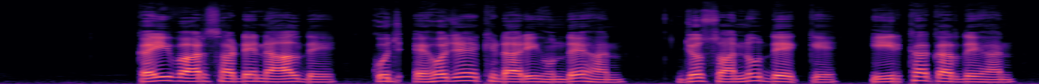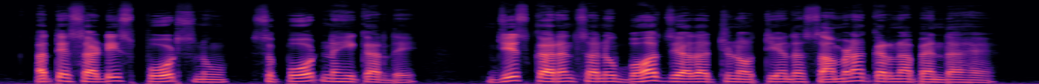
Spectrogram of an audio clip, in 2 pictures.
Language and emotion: Punjabi, neutral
